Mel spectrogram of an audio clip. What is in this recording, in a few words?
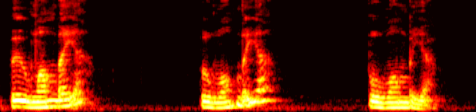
"buwambay", Dhurga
